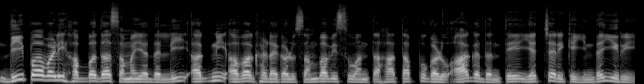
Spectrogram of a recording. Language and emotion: Kannada, neutral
